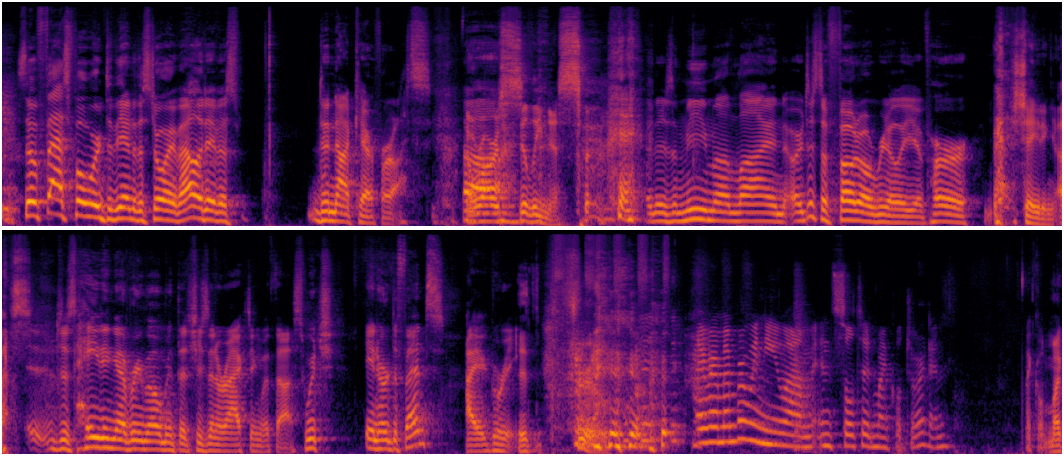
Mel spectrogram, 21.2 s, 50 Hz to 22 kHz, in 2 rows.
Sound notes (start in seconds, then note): 16.1 laughs; 16.1 people laugh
